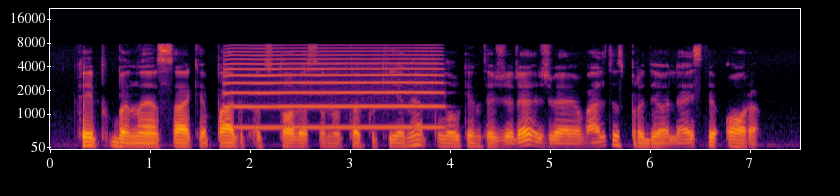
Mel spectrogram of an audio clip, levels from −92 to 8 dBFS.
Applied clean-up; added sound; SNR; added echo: none; Trumpet; 4 dB; none.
